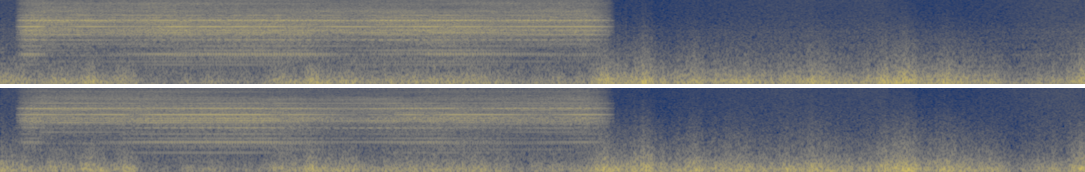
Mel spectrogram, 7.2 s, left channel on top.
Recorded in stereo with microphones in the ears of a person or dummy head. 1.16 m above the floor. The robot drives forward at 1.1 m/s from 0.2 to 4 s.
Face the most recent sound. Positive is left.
No sound to turn to.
